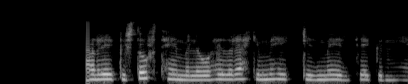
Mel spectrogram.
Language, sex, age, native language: Icelandic, female, 18-19, Icelandic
